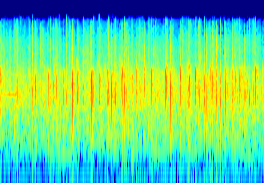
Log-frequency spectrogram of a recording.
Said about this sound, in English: And again, give these people a big round of applause.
